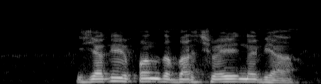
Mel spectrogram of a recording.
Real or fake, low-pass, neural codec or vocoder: fake; 5.4 kHz; codec, 16 kHz, 16 kbps, FunCodec, trained on LibriTTS, 50 frames a second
